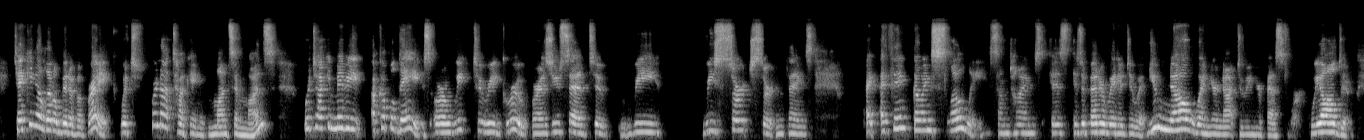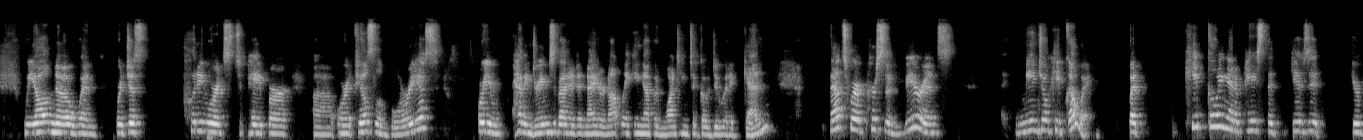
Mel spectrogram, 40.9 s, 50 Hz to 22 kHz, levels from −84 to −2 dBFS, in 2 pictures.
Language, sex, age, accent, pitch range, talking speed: English, female, 50-69, American, 190-255 Hz, 160 wpm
